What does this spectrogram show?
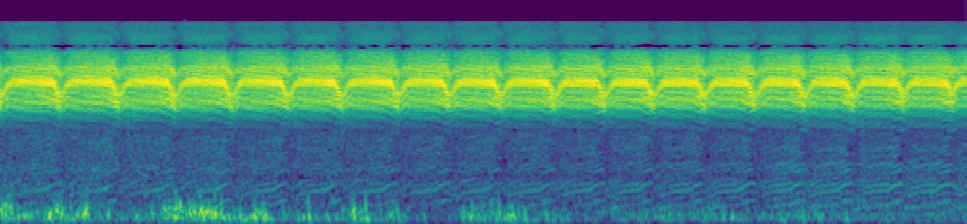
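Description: A cicada sings a loud, hissing buzz that swells and dips in steady pulses, about two or three a second.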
